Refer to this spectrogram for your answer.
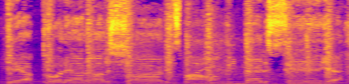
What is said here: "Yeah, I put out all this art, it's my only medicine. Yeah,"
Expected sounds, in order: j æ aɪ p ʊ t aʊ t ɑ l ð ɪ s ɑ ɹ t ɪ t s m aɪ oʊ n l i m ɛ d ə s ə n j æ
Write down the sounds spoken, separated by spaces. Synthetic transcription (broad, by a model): j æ aɪ p ʊ t aʊ t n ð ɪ ʃ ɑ ɹ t ɪ t s m aɪ oʊ n l i m ɛ d ə s ə n j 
